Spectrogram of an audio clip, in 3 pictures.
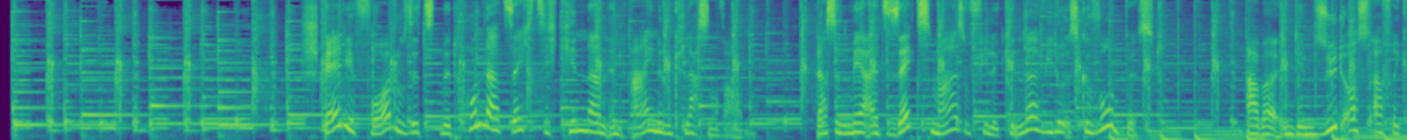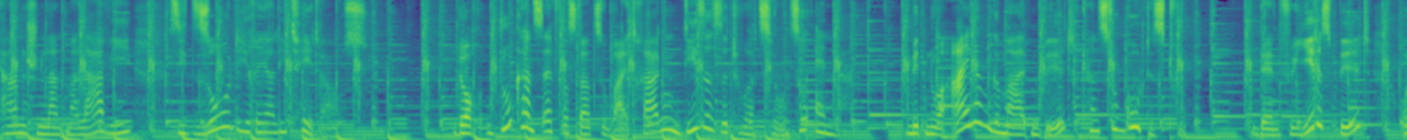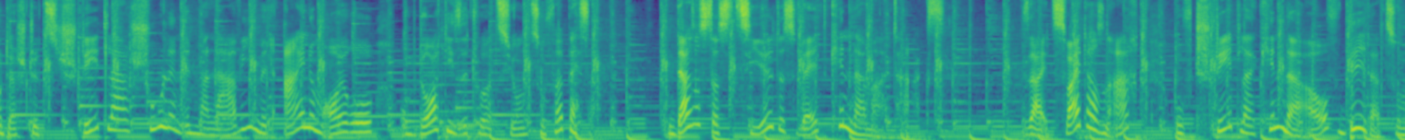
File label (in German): Erklärfilm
